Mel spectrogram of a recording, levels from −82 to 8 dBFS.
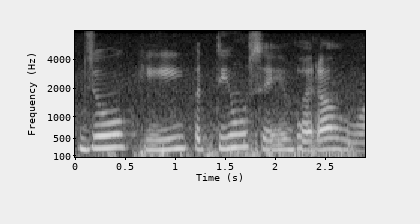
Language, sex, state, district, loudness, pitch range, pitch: Hindi, female, Punjab, Fazilka, -13 LUFS, 235-275 Hz, 250 Hz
